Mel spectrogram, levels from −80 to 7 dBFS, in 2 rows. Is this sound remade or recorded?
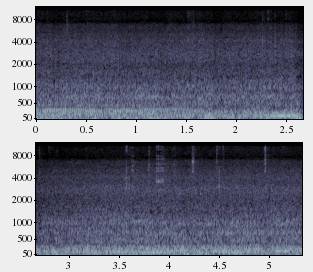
recorded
